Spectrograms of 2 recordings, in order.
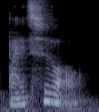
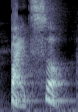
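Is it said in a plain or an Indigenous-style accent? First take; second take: plain; Indigenous-style. First: It is said shyly in a plain accent. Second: It is said in an Indigenous-style accent. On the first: "我是会装害羞，然后就这样子" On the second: "而且用那种有点原住民那种"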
